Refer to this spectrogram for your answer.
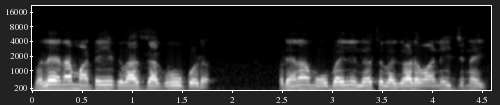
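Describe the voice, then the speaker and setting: A man's voice: fairly high pitch, flat delivery, moderate pace, dull audio. A young man chatting casually in a family vlog at home at night, coaxing his small child in between. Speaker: vlogger. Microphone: handheld mic.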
